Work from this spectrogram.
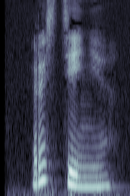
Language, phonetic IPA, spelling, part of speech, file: Russian, [rɐˈsʲtʲenʲɪje], растение, noun, Ru-растение.ogg
- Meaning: plant (living organism)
